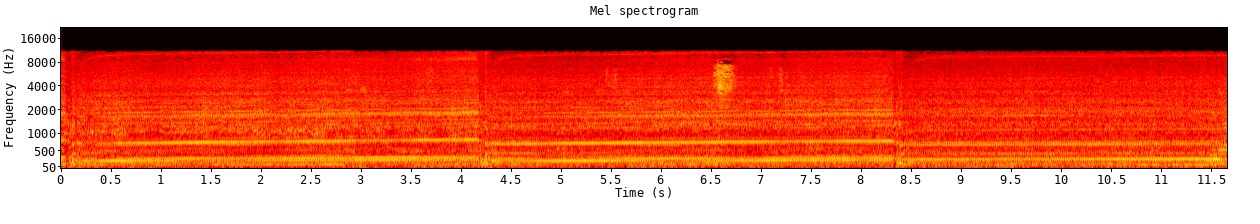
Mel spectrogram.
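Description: A McLaren 650S GT3 and other GT race cars in a video game at Interlagos, flat out on the straight; a loud, steady engine drone with high harmonic whine and brief shifts every few seconds, continuous throughout.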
